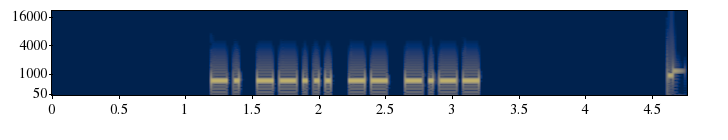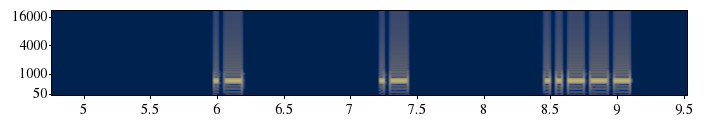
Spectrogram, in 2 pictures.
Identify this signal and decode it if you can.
Morse code, heard as a keyed tone, about 28 wpm, spaced as for 14 wpm, 700 Hz. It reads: N7MY AA2
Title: USA Call Signs - 4 Characters - 8x Character Spacing - 28wpm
